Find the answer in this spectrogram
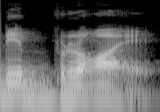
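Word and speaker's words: de Broglie: डी ब्रोग्ली इसको कहीं इसका जो एक्चुअल प्रोनंसिएशन है वो क्या है डिब्रॉय इसे हम इस तरह से प्रोनाउंस करते हैं डिब्रॉय ओके तो बट नॉर्मली हम इंडिया में डि ब्रोग्ली ही बोल देते ओके डिब्रॉय बोलोगे तो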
